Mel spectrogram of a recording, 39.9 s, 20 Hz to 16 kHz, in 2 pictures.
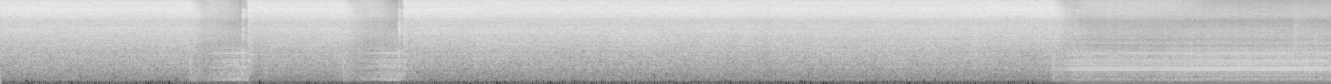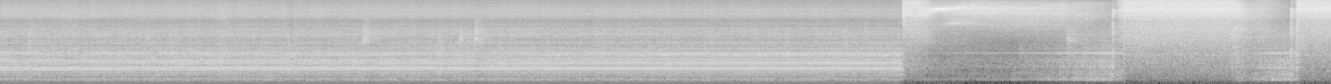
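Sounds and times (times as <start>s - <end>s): plasma cutter hissing: 0.0s - 21.4s, 33.4s - 39.9s.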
